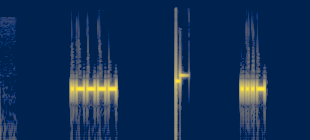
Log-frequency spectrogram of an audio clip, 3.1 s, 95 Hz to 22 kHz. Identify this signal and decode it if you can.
Morse code, heard as a keyed tone, about 46 wpm, 700 Hz. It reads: 1 V
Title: Single Letter-Number - Rapid-Fire 45wpm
